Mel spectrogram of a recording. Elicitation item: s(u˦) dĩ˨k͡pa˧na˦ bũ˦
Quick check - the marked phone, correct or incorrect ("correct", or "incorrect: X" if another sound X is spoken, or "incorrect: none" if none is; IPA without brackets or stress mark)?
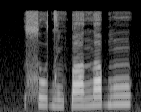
incorrect: u˧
